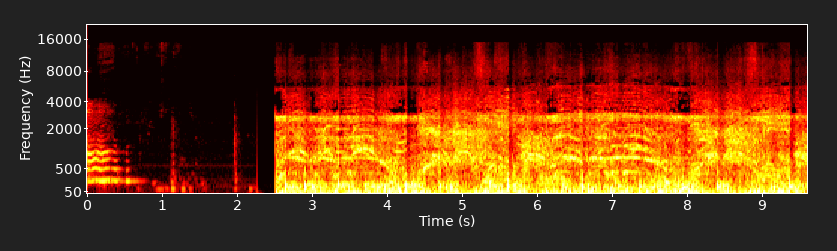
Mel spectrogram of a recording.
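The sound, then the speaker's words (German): A large crowd of about 1000 striking protesters, marching on a Thursday afternoon after a first warning strike from the Freiburg university hospital into the city centre and demanding relief, roars and chants together in a loud, dense wash of voices that bursts in suddenly after a brief quiet moment with a few faint sounds, then holds steady. “Nach dem ersten Warnstreik zogen rund 1000 Menschen am Donnerstagnachmittag von der Freiburger Uniklinik in die Innenstadt und forderten Entlastung jetzt.”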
